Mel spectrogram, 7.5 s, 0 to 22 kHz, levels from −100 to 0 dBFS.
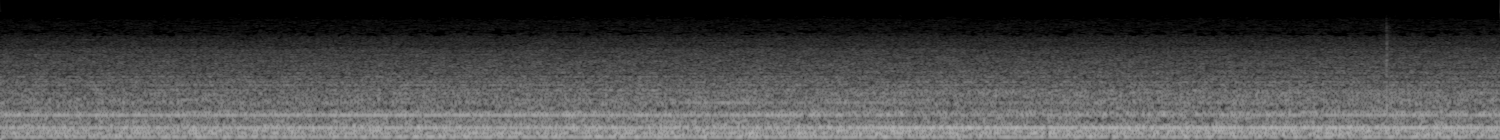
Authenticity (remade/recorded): recorded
